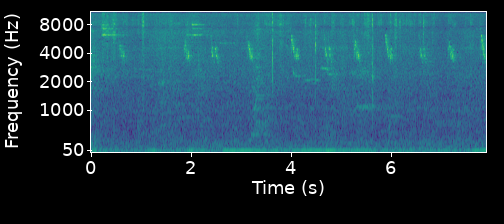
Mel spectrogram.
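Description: A small bird chirping: short, high notes that slide downward, repeated irregularly about every half second, over a steady low rumble.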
